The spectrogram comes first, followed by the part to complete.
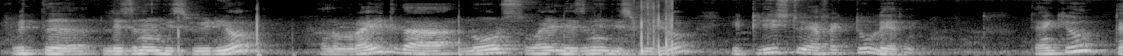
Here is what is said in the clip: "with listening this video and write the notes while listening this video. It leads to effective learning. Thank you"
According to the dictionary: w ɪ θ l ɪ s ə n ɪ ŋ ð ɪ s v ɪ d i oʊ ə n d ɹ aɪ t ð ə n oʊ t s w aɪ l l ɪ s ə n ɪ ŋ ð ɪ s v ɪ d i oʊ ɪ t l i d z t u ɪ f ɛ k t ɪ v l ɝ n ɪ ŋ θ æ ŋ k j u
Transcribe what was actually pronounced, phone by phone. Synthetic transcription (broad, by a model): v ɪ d l ɪ s ə n ɪ ŋ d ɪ s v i d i oʊ ə n d ɹ aɪ t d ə l oʊ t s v aɪ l l ɪ s ə n ɪ ŋ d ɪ s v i d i oʊ ɪ t l i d s t u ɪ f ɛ k t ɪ l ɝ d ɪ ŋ t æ ŋ k j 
